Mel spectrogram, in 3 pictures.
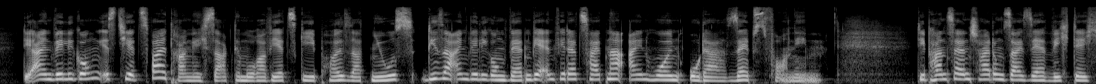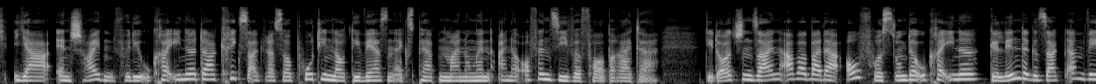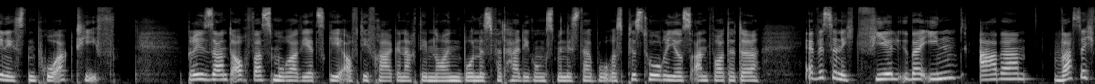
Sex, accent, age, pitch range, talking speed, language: female, German, 20-39, 175-230 Hz, 135 wpm, German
